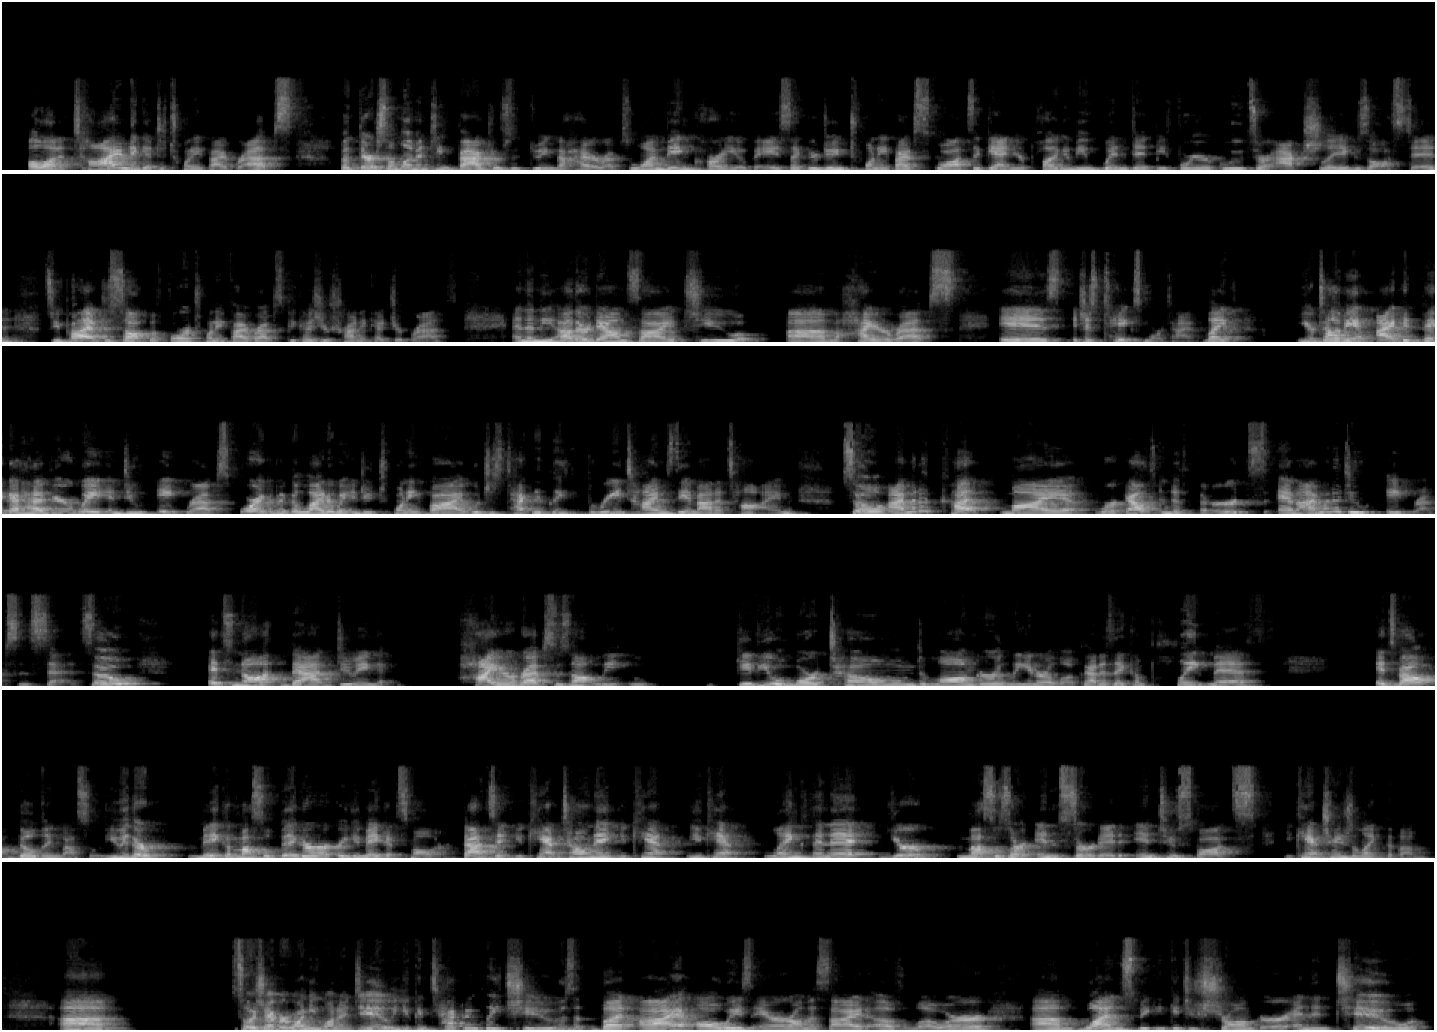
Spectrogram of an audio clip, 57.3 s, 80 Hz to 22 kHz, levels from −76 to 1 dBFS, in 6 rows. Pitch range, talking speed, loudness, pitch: 185-240 Hz, 225 wpm, -27 LUFS, 210 Hz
